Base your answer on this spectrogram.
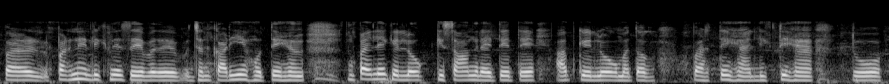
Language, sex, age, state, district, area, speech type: Urdu, female, 18-30, Bihar, Supaul, rural, spontaneous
